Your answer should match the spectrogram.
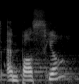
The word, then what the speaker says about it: impatient: Again, quite familiar, impatient, what many people will read it as. But in French, the pronunciation is a bit different. It is impatient.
